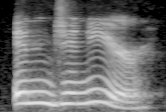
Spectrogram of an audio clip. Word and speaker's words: engineer: follow so then engineer it's not a and it's not e it's in engineer all right that very subtle in the middle there so repeat with me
